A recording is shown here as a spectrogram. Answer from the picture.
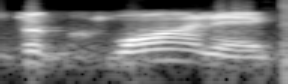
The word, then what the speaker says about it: Pequannock: Tommy, it's Pequannock, but even funnier, Pequannock, but I grew up in Secaucus.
